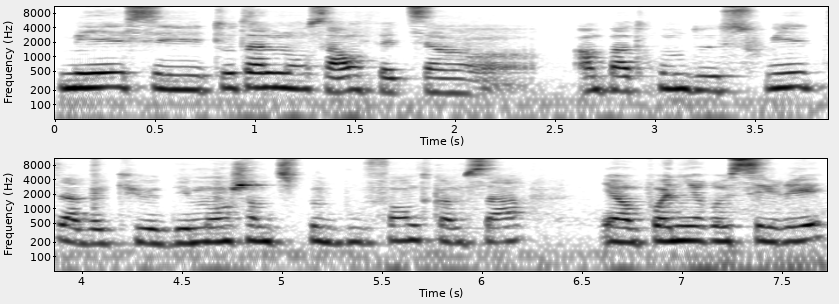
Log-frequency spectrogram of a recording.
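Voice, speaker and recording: With a dark, mellow tone, a woman speaks in a somewhat breathy, medium-pitched voice and fairly even intonation. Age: 20s. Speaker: sewing YouTuber. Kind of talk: casual vlog presentation. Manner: hesitant, many fillers.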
